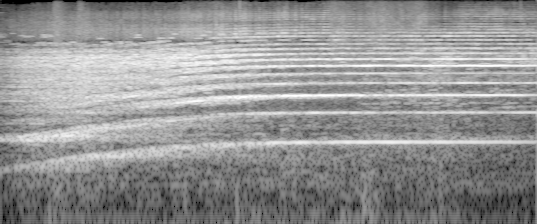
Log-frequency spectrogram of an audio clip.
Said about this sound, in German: So klingt ein Luftalarm bei uns zu Hause, sagt die Schülerin und hält ihr Handy hoch.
